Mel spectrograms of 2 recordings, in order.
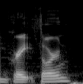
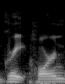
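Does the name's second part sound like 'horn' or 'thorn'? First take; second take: thorn; horn. First: The second part is said as 'thorn'. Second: The second part is said as 'horn'. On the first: The name is read as a thorn. The speaker calls it wrong. "glance at this and say Greatthorn" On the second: The name refers to the moose's great horns. The speaker calls it right. "is probably Great Horn, because this is a moose with some pretty great horns"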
